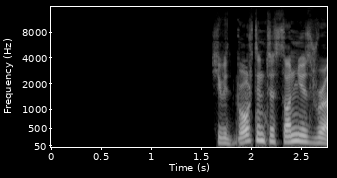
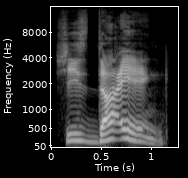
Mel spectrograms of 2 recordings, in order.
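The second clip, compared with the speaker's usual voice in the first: shouting; 6 semitones higher, 5 dB louder than usual. A narrator's reading. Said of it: "somebody shouted".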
